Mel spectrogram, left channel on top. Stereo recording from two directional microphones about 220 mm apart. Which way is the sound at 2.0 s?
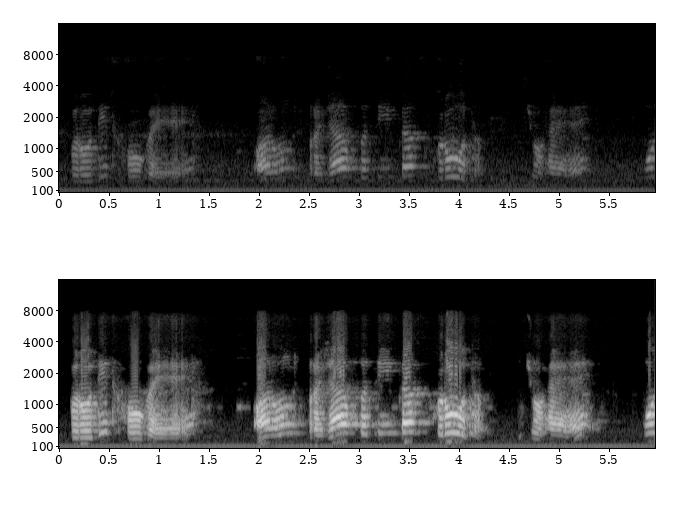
40° right (ahead or behind).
